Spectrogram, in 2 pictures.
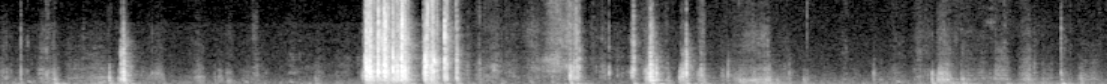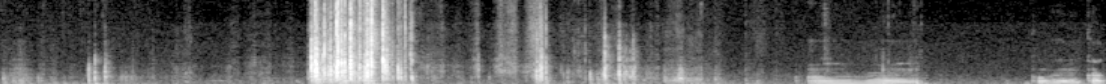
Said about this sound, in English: So let's finish shuffling.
